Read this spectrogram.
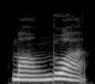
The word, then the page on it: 忙乱: máng luàn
